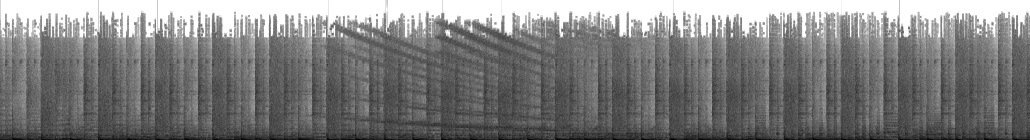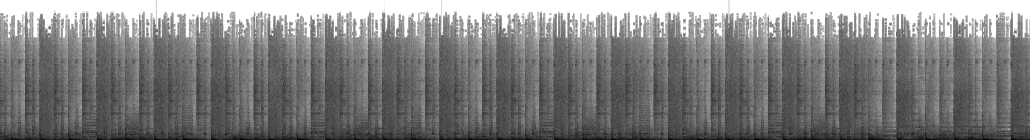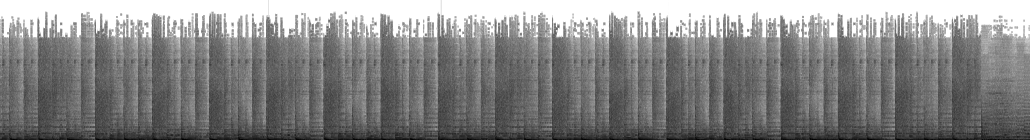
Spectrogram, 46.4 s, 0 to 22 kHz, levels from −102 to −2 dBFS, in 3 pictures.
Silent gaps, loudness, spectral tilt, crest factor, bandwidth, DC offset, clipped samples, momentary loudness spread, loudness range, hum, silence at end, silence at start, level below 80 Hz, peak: none; -12 LUFS; -5 dB/octave; 10 dB; 19.5 kHz; under 0.1%; under 0.1%; 2 LU; 1 LU; none; 0 s; 0 s; -16 dBFS; 0 dBFS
